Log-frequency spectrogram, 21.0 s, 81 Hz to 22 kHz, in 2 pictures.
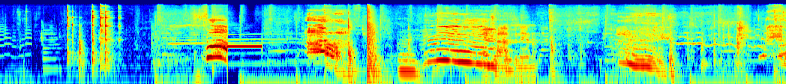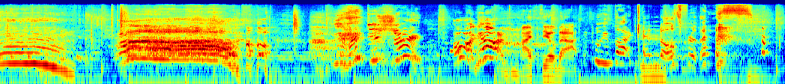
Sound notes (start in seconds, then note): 0.3 sultry music; 3.0 beep; 5.3 moans; 12.0 screams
